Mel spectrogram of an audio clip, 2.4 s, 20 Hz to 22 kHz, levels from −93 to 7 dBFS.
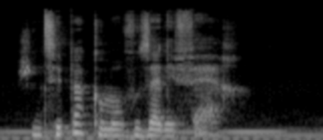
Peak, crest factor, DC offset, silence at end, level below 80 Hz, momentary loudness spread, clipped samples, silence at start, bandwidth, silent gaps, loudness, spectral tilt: -18 dBFS; 18 dB; under 0.1%; 0 s; -66 dBFS; 14 LU; under 0.1%; 0 s; 16.5 kHz; none; -35 LUFS; -4 dB/octave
